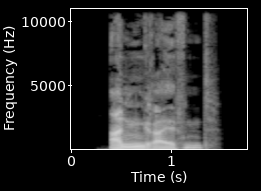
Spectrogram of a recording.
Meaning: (verb) present participle of angreifen; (adjective) attacking
- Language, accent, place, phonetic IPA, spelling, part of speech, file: German, Germany, Berlin, [ˈanˌɡʁaɪ̯fn̩t], angreifend, verb, De-angreifend.ogg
